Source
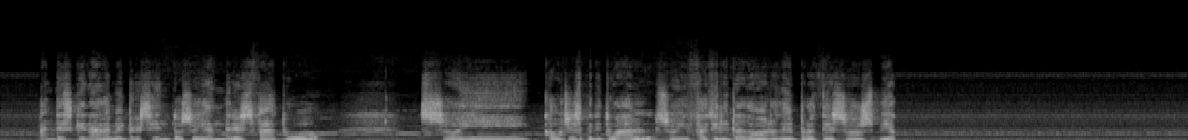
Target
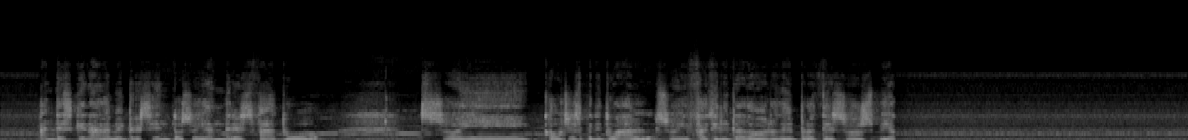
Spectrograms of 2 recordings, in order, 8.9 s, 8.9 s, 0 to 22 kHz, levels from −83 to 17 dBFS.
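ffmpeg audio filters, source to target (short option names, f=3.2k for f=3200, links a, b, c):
-af "acompressor=threshold=-27dB:ratio=4,volume=-2dB"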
